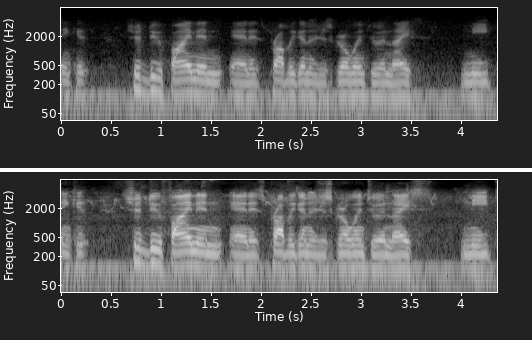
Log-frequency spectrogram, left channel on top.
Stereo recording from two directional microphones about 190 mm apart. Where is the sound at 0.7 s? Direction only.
5° right (ahead or behind).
